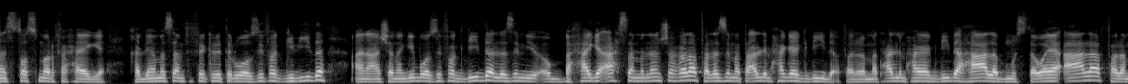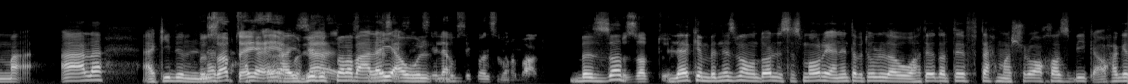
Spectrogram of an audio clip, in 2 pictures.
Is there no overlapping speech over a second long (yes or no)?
no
